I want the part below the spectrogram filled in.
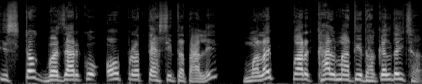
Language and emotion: Nepali, angry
